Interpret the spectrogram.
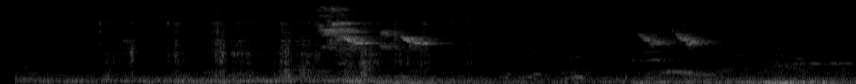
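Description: A bird chirping: two quick, high, falling chirps about two and a half seconds in and two more about five seconds in, over faint scattered clicks.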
